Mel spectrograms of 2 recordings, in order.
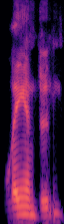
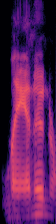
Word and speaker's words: Lannon: But anyway, their starting quarterback, Lannon Nicolof, not Landon, but Lannon, rhymes with Dannon or Shannon.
